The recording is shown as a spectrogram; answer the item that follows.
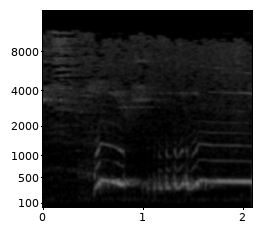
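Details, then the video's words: Puter pelung collared dove giving its crying call: a drawn-out low coo with a quick rise, wavering in the middle, then holding a long steady tone. "Suara Burung Puter Pelung Menangis"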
